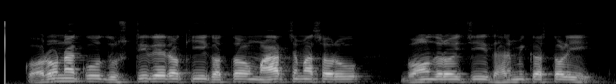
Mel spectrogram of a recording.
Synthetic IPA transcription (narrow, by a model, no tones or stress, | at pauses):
kɔɾonakud̪ɾusʈiɾeɾɔkʰiɡɔt̪ɔmaɾt͡ʃɔmasɔɾu | bɔnd̪ʱɔɾɔjt͡ʃʰid̪ʱaɾmikɔst̪ʰɔɭi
